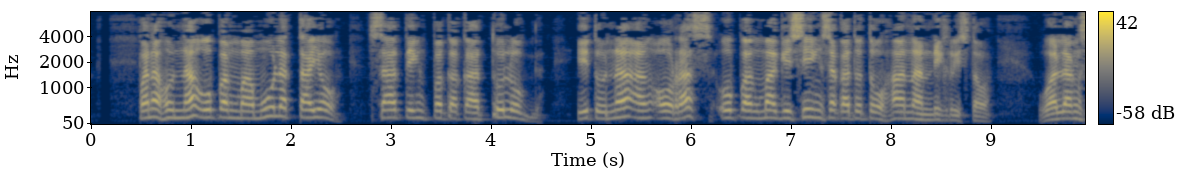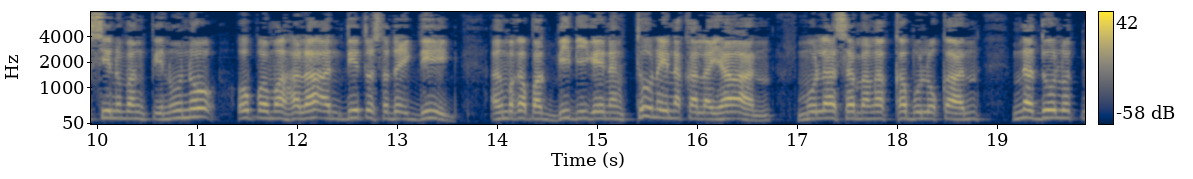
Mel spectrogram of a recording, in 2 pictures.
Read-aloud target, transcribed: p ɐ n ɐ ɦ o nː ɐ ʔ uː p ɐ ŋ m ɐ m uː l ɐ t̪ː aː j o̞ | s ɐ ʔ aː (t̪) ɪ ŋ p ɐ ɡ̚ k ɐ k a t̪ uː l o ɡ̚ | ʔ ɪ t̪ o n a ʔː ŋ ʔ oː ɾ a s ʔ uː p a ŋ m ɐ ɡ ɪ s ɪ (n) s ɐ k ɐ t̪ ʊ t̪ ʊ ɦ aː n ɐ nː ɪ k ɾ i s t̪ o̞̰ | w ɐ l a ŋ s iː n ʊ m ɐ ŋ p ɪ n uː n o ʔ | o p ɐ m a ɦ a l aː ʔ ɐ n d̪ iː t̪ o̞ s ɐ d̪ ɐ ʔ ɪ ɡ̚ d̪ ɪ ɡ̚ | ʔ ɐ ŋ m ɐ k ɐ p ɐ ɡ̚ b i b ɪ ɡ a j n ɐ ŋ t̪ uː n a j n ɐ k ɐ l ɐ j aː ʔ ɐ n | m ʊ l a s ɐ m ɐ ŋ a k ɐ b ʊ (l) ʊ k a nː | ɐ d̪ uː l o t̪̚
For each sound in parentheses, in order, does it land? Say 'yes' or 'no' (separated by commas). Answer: yes, no, yes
